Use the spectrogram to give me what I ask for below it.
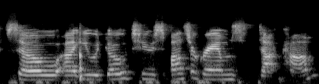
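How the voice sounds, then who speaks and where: Youth minister, woman, webinar presenter; slightly high, husky, chatty delivery. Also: level tone, measured pace, sharp tone, lo-fi sound. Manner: chatty, explanatory, frequent "um". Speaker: app creator and parish youth minister.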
